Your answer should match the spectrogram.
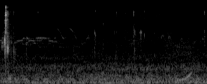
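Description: A single sharp click right at the start, then faint quiet ambience with small, distant bird chirps.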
